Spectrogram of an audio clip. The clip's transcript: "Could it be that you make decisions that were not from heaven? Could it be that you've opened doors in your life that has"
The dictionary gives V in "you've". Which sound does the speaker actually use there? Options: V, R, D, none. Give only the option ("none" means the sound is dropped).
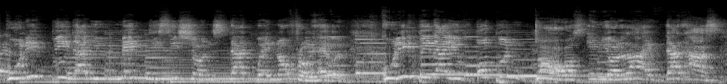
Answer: none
